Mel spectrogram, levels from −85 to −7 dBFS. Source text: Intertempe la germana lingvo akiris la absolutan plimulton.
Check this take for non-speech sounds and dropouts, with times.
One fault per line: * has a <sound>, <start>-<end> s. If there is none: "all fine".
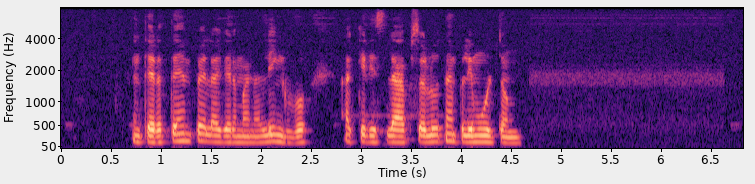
all fine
